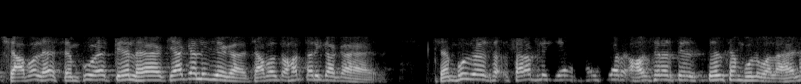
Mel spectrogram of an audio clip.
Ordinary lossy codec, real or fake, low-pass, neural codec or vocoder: MP3, 32 kbps; real; 3.6 kHz; none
